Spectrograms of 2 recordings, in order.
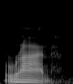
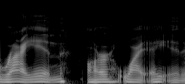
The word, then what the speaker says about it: Ryne: R-Y-N-E, Ryan, like Watermelon Ryan. – Watermelon, isn't that a song? – No, that's just how he told me to remember how to say his name right. Because it's not Ryan, R-Y-A-N, it's Ryan, R-Y-N-E.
